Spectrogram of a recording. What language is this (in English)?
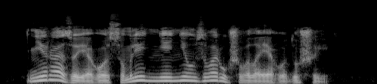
Belarusian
